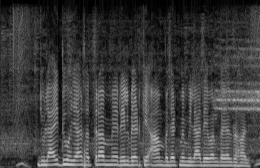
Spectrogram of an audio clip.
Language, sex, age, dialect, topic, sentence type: Bhojpuri, male, 18-24, Western, banking, statement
